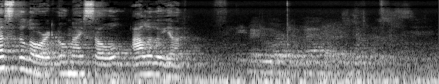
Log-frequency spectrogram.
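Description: An older woman reads aloud calmly into a microphone.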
